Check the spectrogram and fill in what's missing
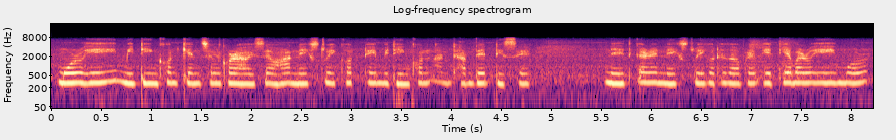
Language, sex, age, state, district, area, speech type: Assamese, female, 30-45, Assam, Golaghat, urban, spontaneous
